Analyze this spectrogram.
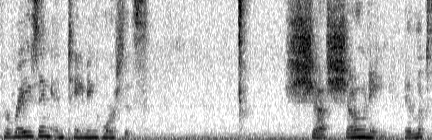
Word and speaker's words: Shoshone: indian tribe known for raising and taming horses shashoni it looks like shoshone but it is pronounced shoshone lists three ways that sacagawea helps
